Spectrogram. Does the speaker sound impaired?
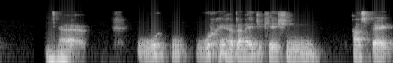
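Yes: stammer; restrictive through life until Maguire speech recovery program about 21 years ago; since Maguire program able to give public, after-dinner, wedding and funeral speeches; says currently pretty sloppy, not best example of Maguire program; here repeated sounds, blocks.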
